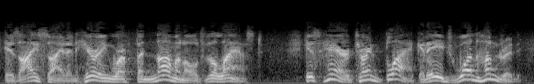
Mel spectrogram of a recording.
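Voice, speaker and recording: Husky American man narrating, animated and bright. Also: medium pitch, moderate pace. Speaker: radio host and narrator of short true oddities. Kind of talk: scripted vintage radio narration. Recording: dull lo-fi vintage radio recording.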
